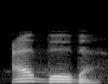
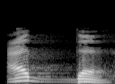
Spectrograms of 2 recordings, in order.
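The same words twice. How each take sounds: First: The first d is released before the second. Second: The two d sounds merge into one held stop.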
